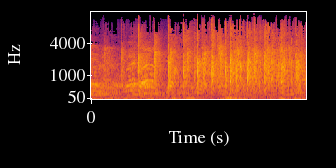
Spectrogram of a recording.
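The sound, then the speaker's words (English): Sparse audience clapping, a thin scattering of hand claps with irregular rhythm, mixed with crowd voices and chatter throughout. “Whoa, the hand clap's getting thin.”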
